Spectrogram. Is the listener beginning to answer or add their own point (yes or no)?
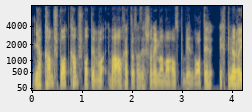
no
